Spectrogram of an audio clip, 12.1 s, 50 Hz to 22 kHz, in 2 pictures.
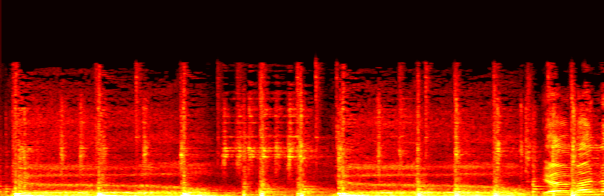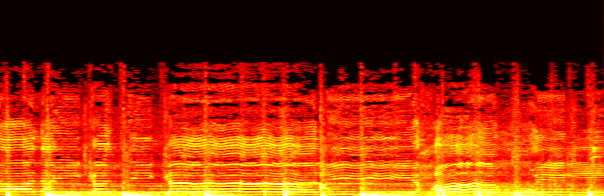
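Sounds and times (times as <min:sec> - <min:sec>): low drum beat: 0:00.0 - 0:12.0
male ensemble chanting: 0:00.0 - 0:12.0.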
